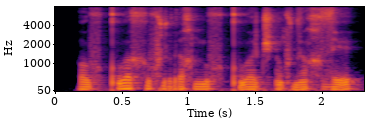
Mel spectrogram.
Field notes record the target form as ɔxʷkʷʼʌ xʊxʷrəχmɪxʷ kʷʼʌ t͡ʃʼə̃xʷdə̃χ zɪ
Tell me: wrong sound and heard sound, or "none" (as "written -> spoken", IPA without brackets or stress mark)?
none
